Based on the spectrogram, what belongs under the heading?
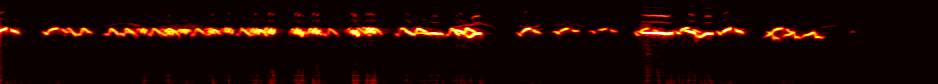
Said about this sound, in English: They're birds.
